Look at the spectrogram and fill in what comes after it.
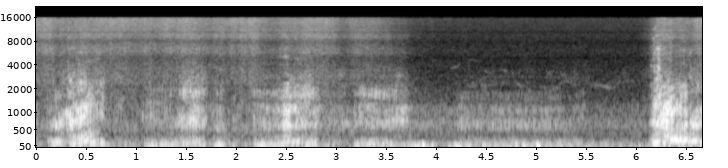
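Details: Dogs playing outdoors in a field give short, harsh barks roughly once a second over steady rushing wind-like noise, then fall quiet before a final loud burst.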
